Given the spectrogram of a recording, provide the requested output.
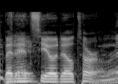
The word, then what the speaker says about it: Benicio del Toro: Benicio del Toro.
